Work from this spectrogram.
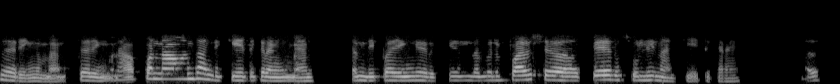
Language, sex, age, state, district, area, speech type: Tamil, female, 30-45, Tamil Nadu, Tiruchirappalli, rural, conversation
